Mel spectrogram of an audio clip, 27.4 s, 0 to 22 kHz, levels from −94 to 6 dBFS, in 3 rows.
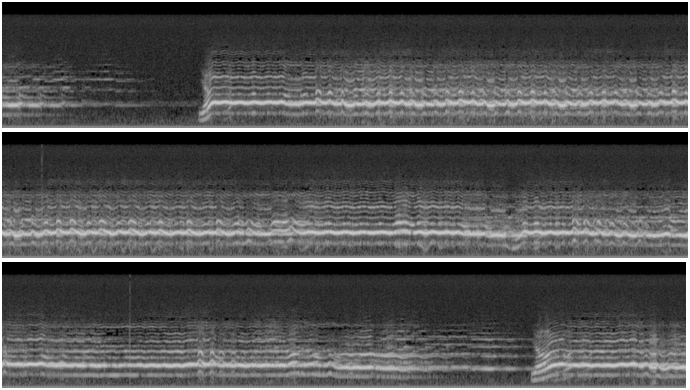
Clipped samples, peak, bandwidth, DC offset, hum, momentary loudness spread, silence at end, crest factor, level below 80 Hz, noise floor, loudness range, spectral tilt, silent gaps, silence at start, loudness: under 0.1%; -12 dBFS; 15 kHz; 0.6%; none; 7 LU; 0 s; 8 dB; -58 dBFS; -53 dBFS; 5 LU; -4 dB/octave; none; 0 s; -20 LUFS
